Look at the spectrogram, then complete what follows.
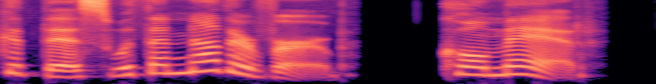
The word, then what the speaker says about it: comer: Let's look at this with another verb, comer, pronounced co-mer, means to eat.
